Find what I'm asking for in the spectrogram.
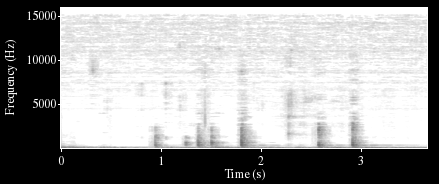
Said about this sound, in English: Lumi's going to walk up and just be like, uh, just knock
